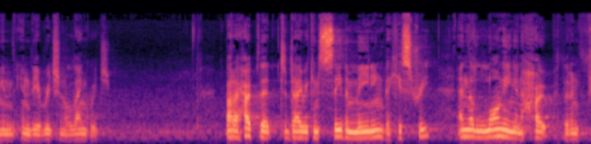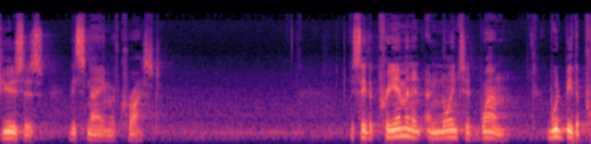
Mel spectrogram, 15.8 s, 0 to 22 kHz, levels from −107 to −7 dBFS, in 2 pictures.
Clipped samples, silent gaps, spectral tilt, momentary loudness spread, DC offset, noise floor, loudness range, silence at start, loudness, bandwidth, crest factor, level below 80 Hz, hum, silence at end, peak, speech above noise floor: under 0.1%; none; -4 dB/octave; 13 LU; under 0.1%; -58 dBFS; 11 LU; 0 s; -29 LUFS; 15.5 kHz; 24 dB; -70 dBFS; none; 0 s; -6 dBFS; 29 dB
